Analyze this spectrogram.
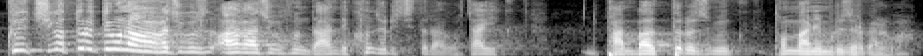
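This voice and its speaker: A middle-aged man preaching in a church, his voice a little high for a man and swinging widely in pitch. He preaches in a talky way, slipping into the voices of people he quotes. His words ring out with a long reverb from the hall. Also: fast. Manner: animated and conversational, acting out quoted voices. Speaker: pastor. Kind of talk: sermon. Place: church sanctuary.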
